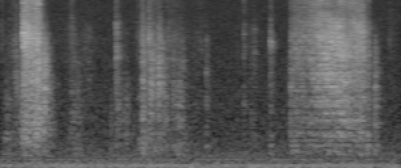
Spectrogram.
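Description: A sheet of paper rustles briefly, then there is a longer, dry papery hiss near the end as a freshly stropped knife slices through the sheet. This is a paper-cutting test of the edge's sharpness.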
